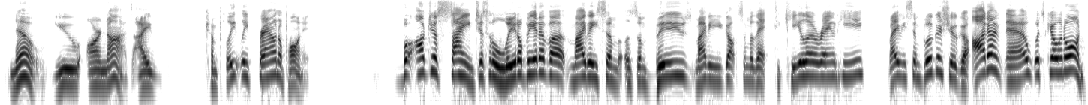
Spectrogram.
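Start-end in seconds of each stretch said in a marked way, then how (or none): 5.3-14.5 high, rowdy party-guy voice; Ozzy voice. Acted. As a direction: pitch it up and beg for booze. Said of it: "Ozzy DeHuff".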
